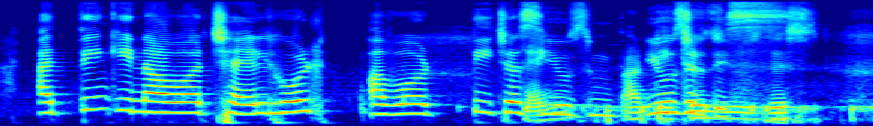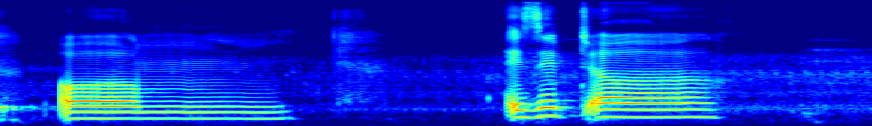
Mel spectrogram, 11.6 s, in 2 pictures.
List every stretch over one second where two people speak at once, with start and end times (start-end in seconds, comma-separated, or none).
3.5-5.3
